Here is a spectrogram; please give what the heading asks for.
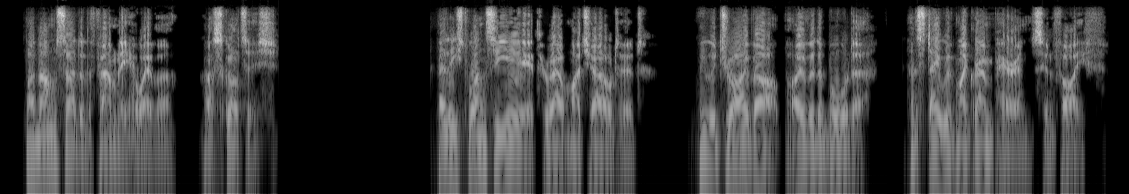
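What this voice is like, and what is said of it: English accent. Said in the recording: “I am, as you can probably guess by my accent, from England.”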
